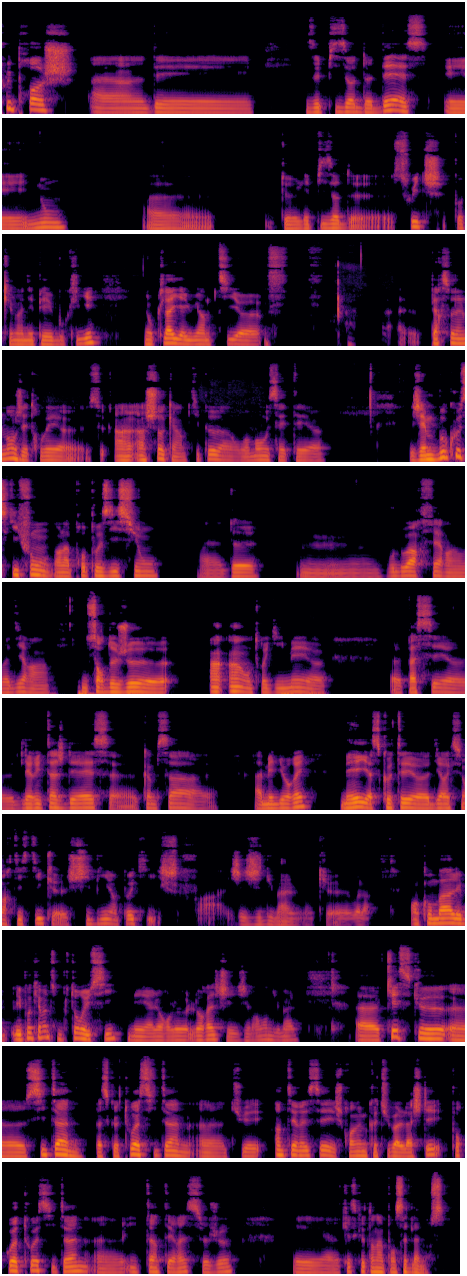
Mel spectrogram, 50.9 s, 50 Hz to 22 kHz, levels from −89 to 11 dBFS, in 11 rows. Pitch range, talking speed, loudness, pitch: 100-125 Hz, 190 wpm, -26 LUFS, 110 Hz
